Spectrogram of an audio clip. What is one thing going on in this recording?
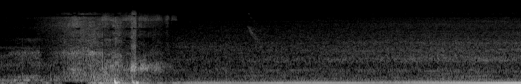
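A light wind blows outdoors.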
